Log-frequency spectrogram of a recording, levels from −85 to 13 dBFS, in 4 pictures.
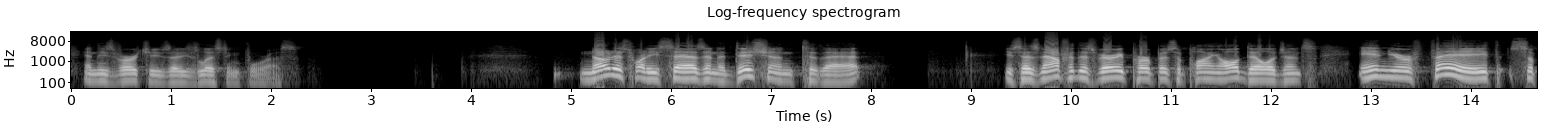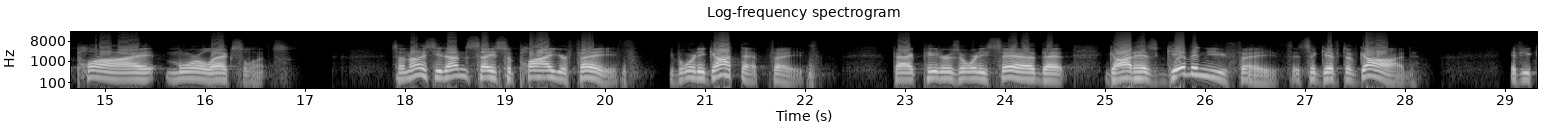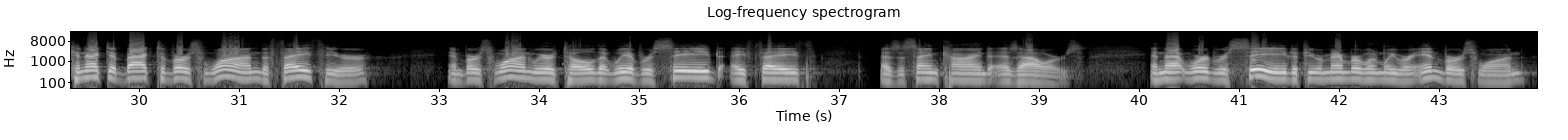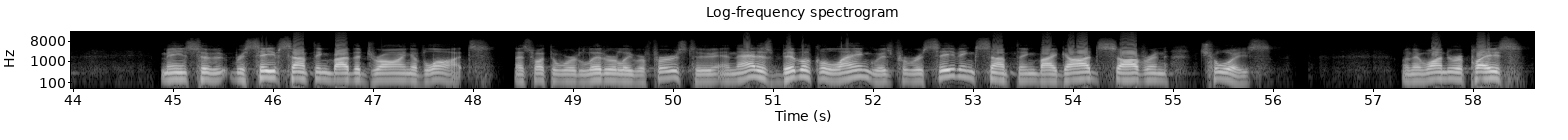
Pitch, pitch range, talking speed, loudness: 150 Hz, 135-165 Hz, 140 wpm, -13 LUFS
